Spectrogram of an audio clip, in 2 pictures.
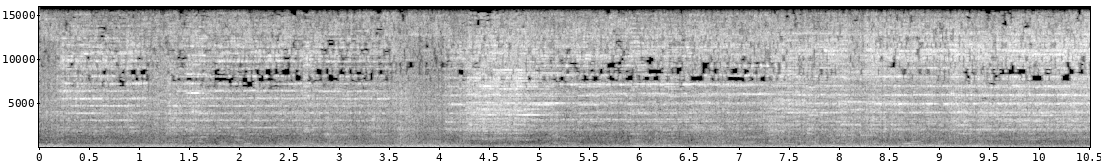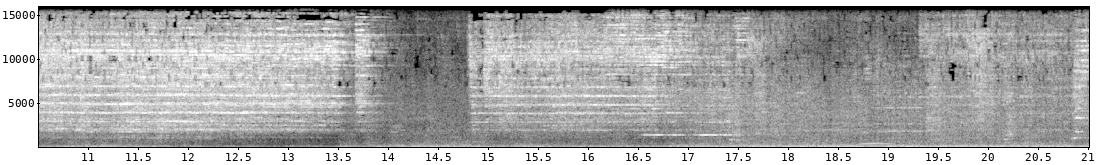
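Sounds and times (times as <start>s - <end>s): train wheel flanges squealing: 0.0s - 14.1s, 14.7s - 18.0s, 18.7s - 21.0s
wheels rumbling on rail: 0.0s - 21.0s.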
